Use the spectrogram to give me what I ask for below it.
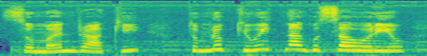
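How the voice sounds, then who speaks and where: A woman's voice: high-pitched, brisk, a little mellow, soft background music, close to an everyday voice. A woman voicing a kind, patient mother-in-law in a cartoon story, speaking in a coaxing, reasonable way.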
